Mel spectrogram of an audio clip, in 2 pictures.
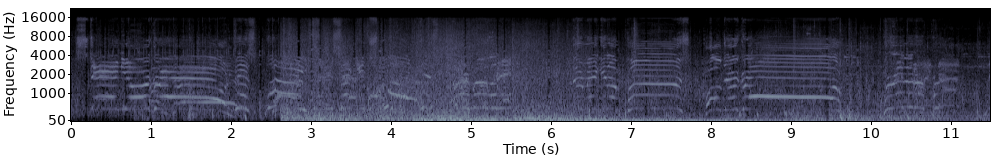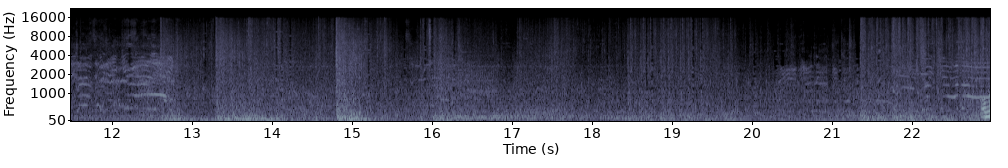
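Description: Call of Duty 2 combat rattles with bursts of gunfire and bomb blasts over a steady noisy backdrop, while someone talks excitedly throughout and yelling voices rise in the background.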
